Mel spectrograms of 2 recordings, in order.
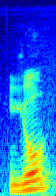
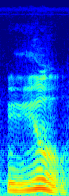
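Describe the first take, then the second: First: "یو" as a short yo; brief o in "یو"; short vowel. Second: "یو" as a long yoo; long vowel. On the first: Teacher showing ya alone, short "یو" as yo. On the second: Teacher adding vav to ya, long "یو" as yoo. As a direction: stretch the oo in "یو". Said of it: "از صدای کشیدهٔ". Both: Shown as a demonstration.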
